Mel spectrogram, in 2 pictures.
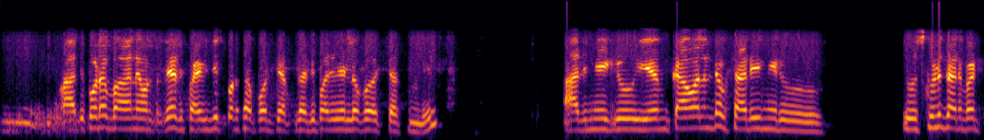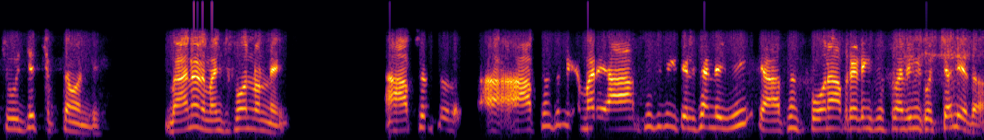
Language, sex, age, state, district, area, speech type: Telugu, male, 45-60, Andhra Pradesh, West Godavari, rural, conversation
